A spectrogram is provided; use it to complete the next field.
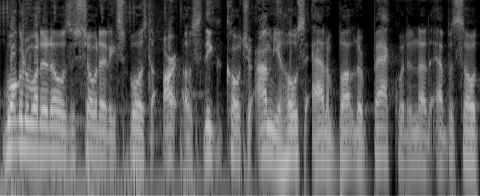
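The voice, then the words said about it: Slightly raspy, off voice. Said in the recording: “forgive my voice, okay? Over the weekend, I had a pretty bad sinus infection, so my voice is a little raspy. ... Voice is just a little off.”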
